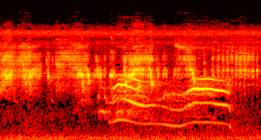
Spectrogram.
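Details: Tiger the cat, out hunting rats in a rice field, gives a single drawn-out meow of about one and a half seconds that dips and then rises again, over a backdrop of chirping birds and insects.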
